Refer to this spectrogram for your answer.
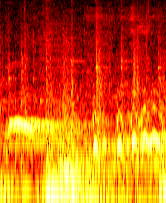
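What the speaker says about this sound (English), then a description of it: "Oh no, not another evil bird." Evilized Screecher, an evil bird enemy in Skylanders SWAP Force, lets out a series of hooting, wavering screech calls over a low game background rumble, fairly loud and close.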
